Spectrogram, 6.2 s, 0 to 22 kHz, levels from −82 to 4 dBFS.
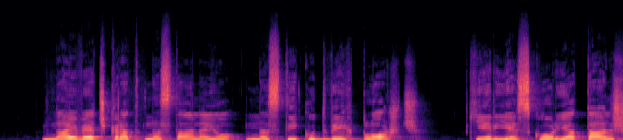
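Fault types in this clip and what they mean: No faults found; nothing in the speech signal points to a recording, transmission or playback problem.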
